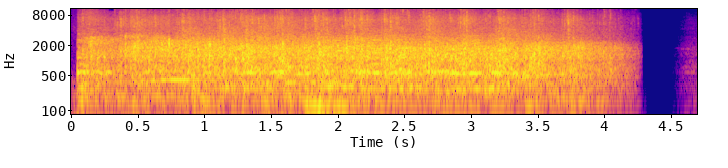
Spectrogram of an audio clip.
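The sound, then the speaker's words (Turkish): Sustained applause from the AK Parti and MHP benches in the Turkish parliament as a Bayram speech ends, a dense steady wash of many hands clapping that holds for about four seconds, then cuts off abruptly. “Bayram konuşmasını bitirdiğinde de AK Parti ve MHP sıralarından alkış sesleri yükseldi yükseldi.”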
